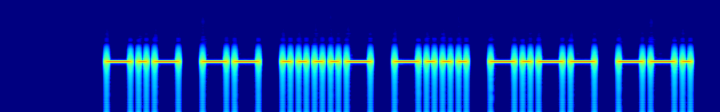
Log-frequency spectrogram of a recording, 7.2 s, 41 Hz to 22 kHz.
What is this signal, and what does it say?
Morse code, heard as a keyed tone, about 15 wpm, 700 Hz. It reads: KM4BYG
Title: USA Call Signs Repeated 3x 15wpm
